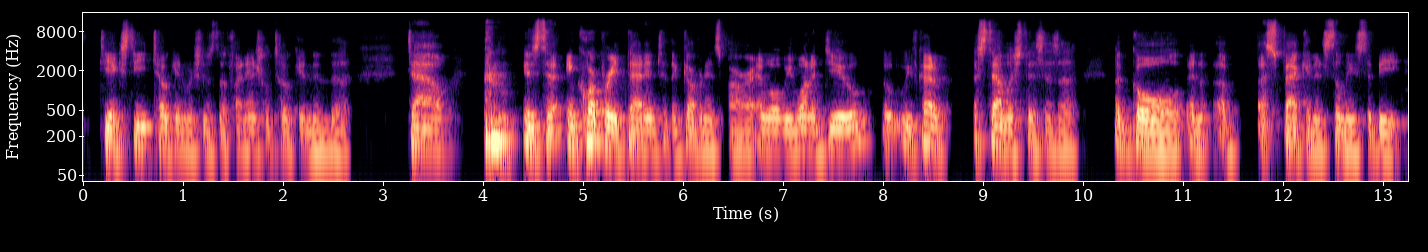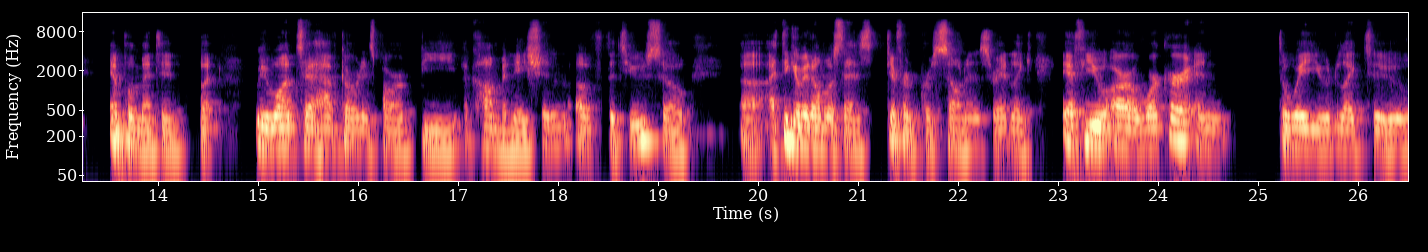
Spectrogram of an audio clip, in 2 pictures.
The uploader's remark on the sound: Has joined a zoom meeting.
